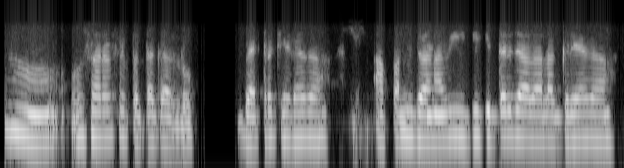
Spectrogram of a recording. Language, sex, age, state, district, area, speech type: Punjabi, female, 30-45, Punjab, Mansa, urban, conversation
